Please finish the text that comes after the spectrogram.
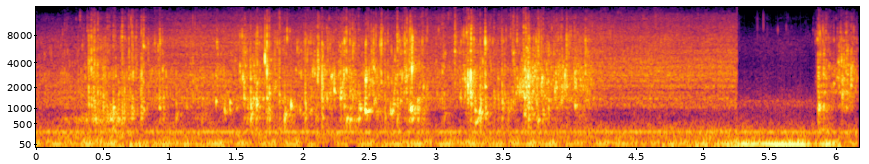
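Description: Water poured from a can into a pot of tomato sauce for unstuffed peppers, a steady close splashing pour with brief gurgles lasting several seconds, no talk.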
